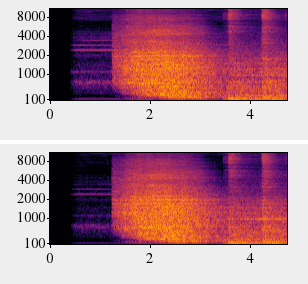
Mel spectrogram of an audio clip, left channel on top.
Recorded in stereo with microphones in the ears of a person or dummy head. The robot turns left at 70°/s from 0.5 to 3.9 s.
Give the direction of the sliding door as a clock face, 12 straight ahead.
1 o'clock.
